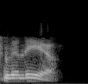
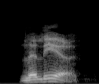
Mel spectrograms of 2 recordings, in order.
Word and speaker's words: Lihir: It's spelled L-I-H-I-R. – It's pronounced Lilia. – Lilia.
